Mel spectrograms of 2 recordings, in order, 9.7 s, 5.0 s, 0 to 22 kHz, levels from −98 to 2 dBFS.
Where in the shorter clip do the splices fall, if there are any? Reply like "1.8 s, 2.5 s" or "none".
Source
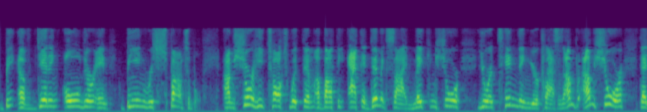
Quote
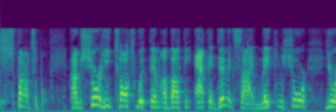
none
